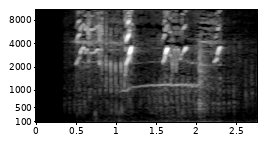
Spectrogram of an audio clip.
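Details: Capybara (Hydrochoerus hydrochaeris), squeaks.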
